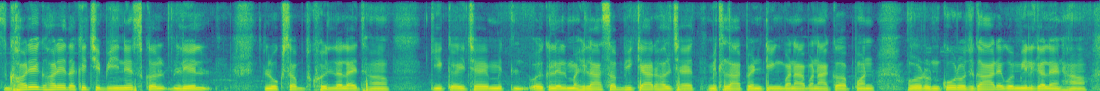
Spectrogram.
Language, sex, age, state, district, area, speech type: Maithili, male, 18-30, Bihar, Darbhanga, rural, spontaneous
